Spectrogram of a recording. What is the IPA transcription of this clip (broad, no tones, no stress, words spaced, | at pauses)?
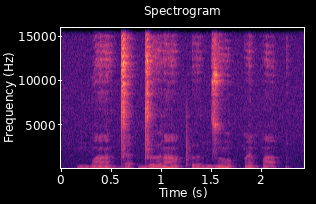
mbãldɛʔ dɯɾãpʼɯ nzũʔpɛ̃pãʔ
